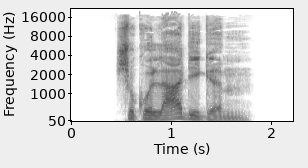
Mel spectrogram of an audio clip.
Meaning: strong dative masculine/neuter singular of schokoladig
- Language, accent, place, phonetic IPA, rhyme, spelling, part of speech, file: German, Germany, Berlin, [ʃokoˈlaːdɪɡəm], -aːdɪɡəm, schokoladigem, adjective, De-schokoladigem.ogg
